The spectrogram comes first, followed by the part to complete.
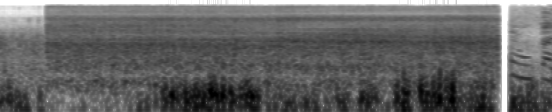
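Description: Wind buffeting the microphone outdoors: a steady hiss with gusty low rumbles, cut off abruptly near the end.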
